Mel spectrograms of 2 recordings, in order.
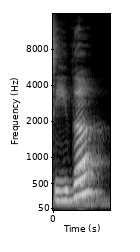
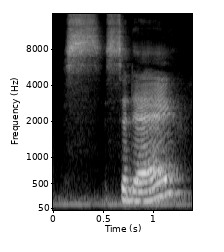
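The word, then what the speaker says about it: Sídhe: I listened to the audiobook, and they're actually, the name of them are actually pronounced Seetha. Yeah, and it's weird because, like, it's spelled with a D.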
